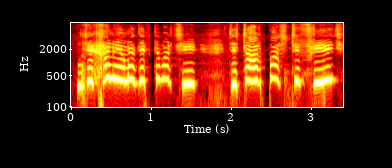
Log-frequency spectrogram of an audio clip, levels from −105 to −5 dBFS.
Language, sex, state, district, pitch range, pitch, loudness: Bengali, male, Assam, Hailakandi, 345-415 Hz, 385 Hz, -13 LUFS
